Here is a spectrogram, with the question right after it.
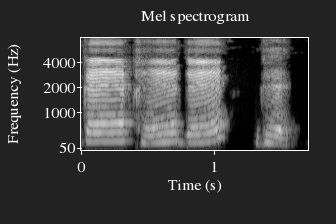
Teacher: ख बोलो कंठ से ध्वनि निकल रही है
